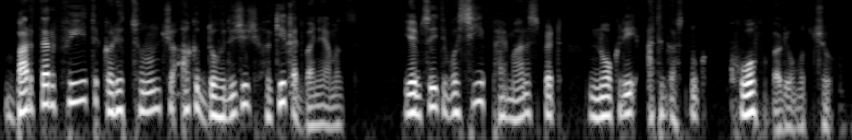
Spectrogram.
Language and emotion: Kashmiri, fearful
